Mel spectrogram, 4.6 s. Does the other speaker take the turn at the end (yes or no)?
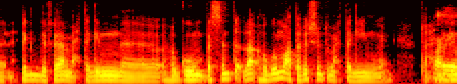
yes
